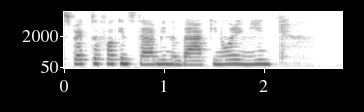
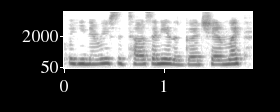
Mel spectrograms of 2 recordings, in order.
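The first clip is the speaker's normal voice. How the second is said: normal talking voice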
